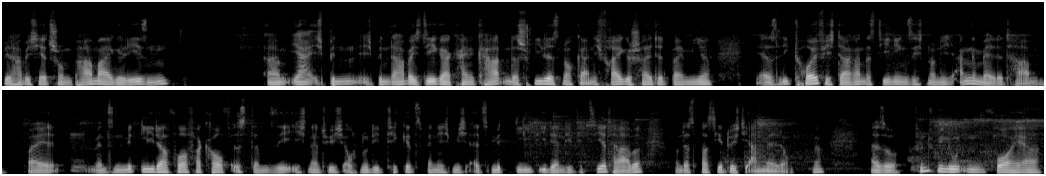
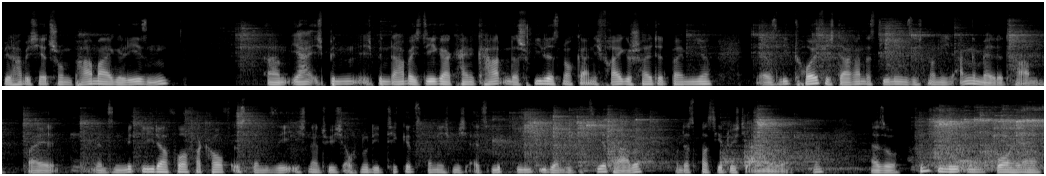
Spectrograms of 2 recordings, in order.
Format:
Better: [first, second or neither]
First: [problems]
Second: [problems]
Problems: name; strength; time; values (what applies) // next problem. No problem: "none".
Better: first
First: household noises; faint; throughout; 25 dB below the speech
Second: household noises; loud; throughout; 4 dB below the speech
